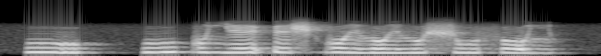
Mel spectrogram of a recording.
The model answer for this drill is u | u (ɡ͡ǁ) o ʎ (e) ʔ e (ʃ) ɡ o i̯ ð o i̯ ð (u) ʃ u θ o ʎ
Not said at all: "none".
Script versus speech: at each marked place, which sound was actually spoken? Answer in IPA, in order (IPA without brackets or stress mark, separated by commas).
ɡ, e, ʃ, u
